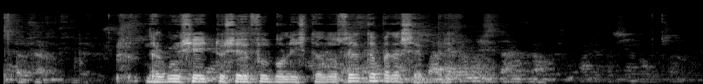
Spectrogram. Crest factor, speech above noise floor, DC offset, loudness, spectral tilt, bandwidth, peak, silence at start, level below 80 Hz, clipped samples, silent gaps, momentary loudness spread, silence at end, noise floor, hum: 18 dB; 33 dB; under 0.1%; -16 LUFS; -5.5 dB/octave; 11.5 kHz; 0 dBFS; 0.05 s; -48 dBFS; under 0.1%; none; 21 LU; 1.55 s; -50 dBFS; none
